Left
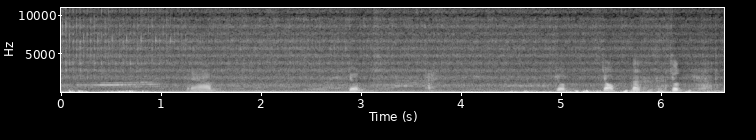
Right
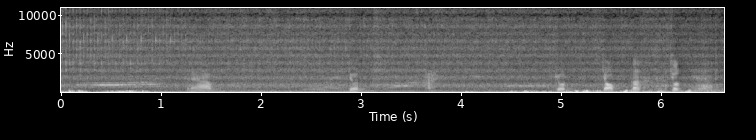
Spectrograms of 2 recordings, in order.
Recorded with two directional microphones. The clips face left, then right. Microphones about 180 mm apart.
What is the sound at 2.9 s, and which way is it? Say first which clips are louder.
Speech: left 8 dB; 25° left (ahead or behind).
